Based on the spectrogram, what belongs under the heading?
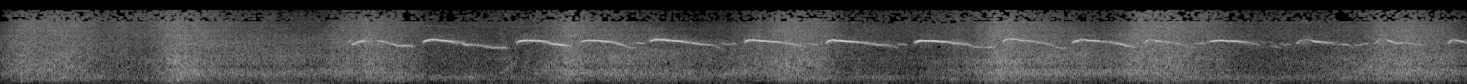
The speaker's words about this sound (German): Es klang wie, wenn man am Meer ist und dann fliegen da halt so Möwen. Genau, das hast du gut erkannt oder ich bin froh, dass du es erkannt hast, weil das ist natürlich auch immer relativ schwierig, so ein großes Meer einfach so nachzumachen.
